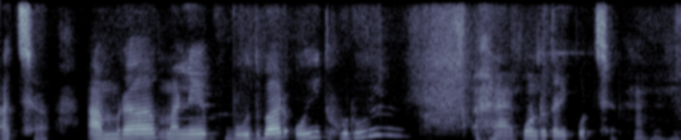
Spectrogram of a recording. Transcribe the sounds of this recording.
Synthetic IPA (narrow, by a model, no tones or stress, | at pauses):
atːɕʰa̰ | amɾamanebud̪baɾojd̪ʱoɾun | ɦɛ̃pɔnɖɾot̪aɾik̚po̰ɾt͡ɕʰehɛ̃ɦɛ̃ɦ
